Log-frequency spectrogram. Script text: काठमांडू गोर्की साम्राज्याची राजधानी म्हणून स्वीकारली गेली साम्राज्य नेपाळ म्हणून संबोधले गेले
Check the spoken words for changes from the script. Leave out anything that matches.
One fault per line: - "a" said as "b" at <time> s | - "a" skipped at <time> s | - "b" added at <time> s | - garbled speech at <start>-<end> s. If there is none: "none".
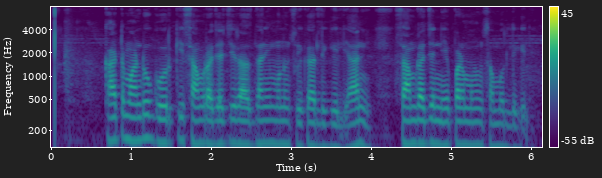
- "आणि" added at 3.7 s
